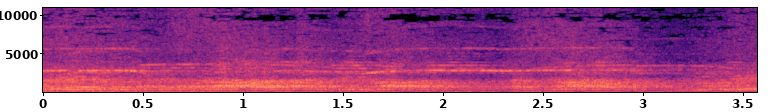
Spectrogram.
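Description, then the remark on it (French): A large protest crowd in Lebanon chants in unison against corruption and for the fall of the government, loud and continuous, with rhythmic swells of many voices rising and falling every second or so over a dense wash of noise. “La foule dénonce la corruption et exige la chute du gouvernement.”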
